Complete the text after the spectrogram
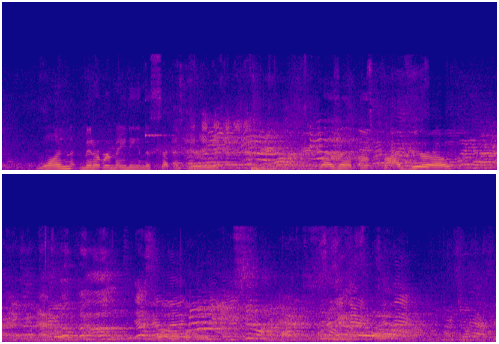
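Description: A crowd of men and women shouts encouragement in a large echoing gym.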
